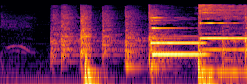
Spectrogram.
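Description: Live accompanying music starting up: a run of drum strikes from about half a second in, then ringing held notes joining at about a second and a half as the ensemble comes in.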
